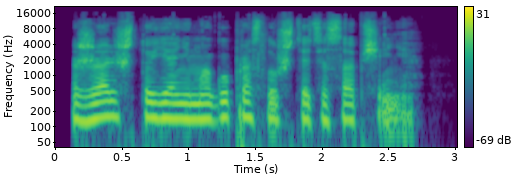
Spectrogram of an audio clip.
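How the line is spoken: Muttering. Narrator (Russian): пробормотал Дэймон

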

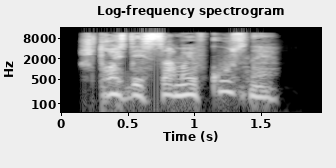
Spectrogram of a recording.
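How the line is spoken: Whisper. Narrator (Russian): прошептала

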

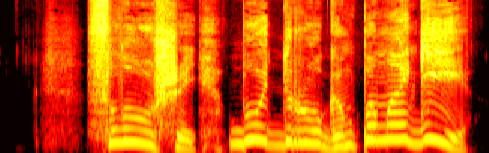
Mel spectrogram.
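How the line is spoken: Pleading. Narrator (Russian): взмолился Илья

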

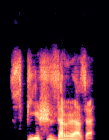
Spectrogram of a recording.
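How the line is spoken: Angry hiss. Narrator (Russian): зло прошипел лейтенант госбезопасности

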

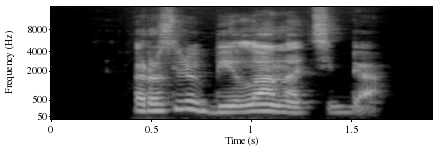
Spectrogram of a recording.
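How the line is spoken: Smirking snort. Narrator (Russian): хмыкнул Мартифор

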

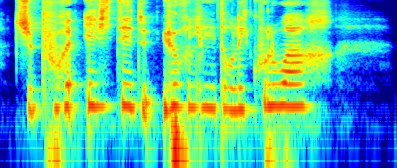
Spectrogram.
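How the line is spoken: Mocking exaggerated whisper. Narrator (French): dit Sirius de façon grotesque, tout en chuchotant

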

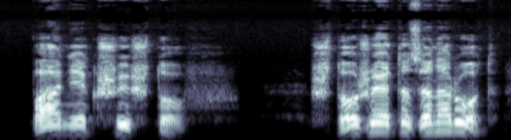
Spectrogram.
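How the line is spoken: Exclamation. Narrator (Russian): воскликнул воевода

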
